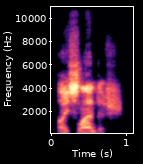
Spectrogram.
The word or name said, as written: Icelandish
